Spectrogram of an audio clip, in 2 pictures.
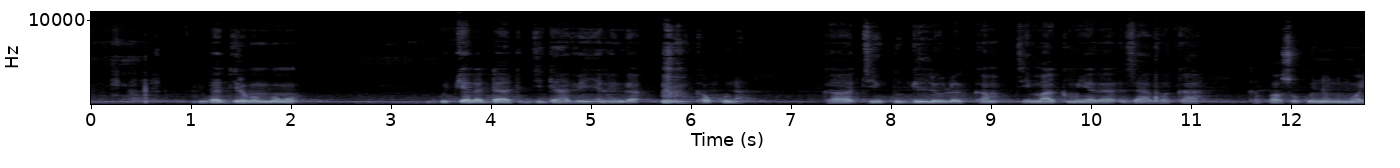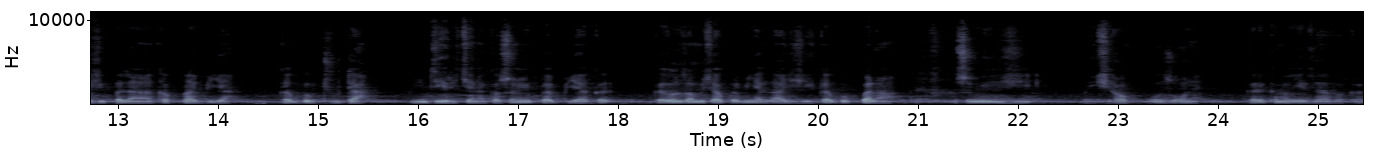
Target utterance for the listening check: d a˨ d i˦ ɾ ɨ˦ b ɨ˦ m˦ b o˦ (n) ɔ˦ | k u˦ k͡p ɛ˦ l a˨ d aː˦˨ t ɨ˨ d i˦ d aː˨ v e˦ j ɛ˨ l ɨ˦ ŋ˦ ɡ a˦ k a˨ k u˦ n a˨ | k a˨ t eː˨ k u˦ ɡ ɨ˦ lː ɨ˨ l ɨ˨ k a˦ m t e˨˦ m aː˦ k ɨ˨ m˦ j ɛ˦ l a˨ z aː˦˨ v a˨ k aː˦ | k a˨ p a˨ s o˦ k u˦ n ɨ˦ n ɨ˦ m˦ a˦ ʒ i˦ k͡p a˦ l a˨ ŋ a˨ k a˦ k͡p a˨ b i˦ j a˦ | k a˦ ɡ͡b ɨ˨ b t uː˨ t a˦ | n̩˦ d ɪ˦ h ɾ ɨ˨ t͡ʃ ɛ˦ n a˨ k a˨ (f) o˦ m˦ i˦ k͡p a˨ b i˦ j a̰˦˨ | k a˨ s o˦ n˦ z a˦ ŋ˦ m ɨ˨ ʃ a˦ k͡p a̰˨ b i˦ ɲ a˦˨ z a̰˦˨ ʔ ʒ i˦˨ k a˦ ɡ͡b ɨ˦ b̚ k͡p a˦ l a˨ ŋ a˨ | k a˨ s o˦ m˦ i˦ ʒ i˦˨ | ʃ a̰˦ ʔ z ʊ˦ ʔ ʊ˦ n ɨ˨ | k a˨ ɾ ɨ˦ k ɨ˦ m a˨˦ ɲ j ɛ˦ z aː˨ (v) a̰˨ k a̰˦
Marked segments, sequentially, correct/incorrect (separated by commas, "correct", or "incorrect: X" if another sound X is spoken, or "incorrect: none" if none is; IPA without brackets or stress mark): incorrect: ŋ, incorrect: s, correct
